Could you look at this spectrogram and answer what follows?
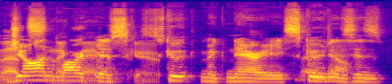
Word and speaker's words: Scoot McNairy: Scoot McNairy.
